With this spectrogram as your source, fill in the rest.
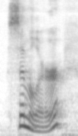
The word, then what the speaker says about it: similar: at the word similar we have first syllable stress so the sim syllable is long and the other syllables are short and reduced the first letter i says the sound like in it as in simple etc and then our next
